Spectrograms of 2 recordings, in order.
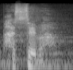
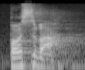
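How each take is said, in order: First: The name begins with the syllable 'bat'. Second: The name begins with the syllable 'beo'. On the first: The speaker calls it right. "이 발음 잘해야 됩니다" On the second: The speaker calls it wrong. "이 발음을 잘못해서 또 이렇게 표현하더라고요"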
